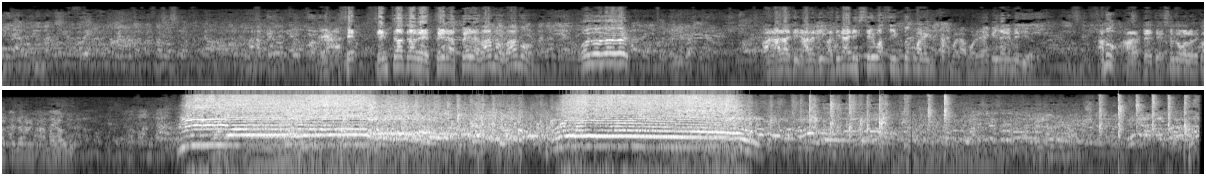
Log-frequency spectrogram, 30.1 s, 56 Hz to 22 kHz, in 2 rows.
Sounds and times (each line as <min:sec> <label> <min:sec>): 0:00.0 pub ambient sound 0:18.1
0:23.4 pub ambient sound 0:30.0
